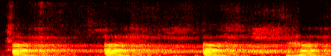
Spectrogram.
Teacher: tenggorokan paling bawah atau pangkal dari tenggorokan Ini tenggorokan yang paling dekat dengan dada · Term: Hamzah dan ha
